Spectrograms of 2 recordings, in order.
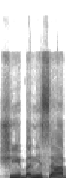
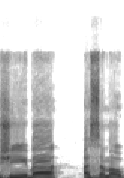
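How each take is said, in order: First: The words run together without a pause. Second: There is a pause before the second word.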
